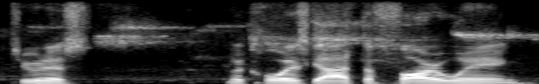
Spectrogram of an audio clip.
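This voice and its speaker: This man's medium-pitched voice moves slowly and flatly as he handles radio play-by-play of a basketball game, clipping the action into brief phrases. He's courtside in an indoor high school gym, where game noise and bouncing basketballs fill the noisy ambience.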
